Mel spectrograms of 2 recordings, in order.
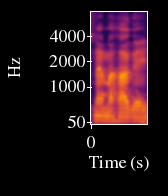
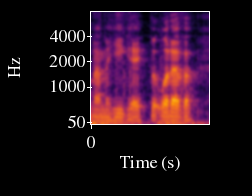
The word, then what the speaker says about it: Namahage: just that romanized um i think i've been saying it wrong i think it's namahage not namahike you can tell you've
